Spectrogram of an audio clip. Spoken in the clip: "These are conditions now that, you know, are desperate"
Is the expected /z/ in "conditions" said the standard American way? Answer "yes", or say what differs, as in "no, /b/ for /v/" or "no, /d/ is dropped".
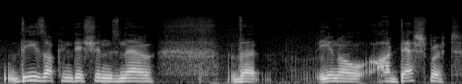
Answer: yes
